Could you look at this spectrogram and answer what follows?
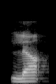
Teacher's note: ല നാവിന്റെ അറ്റം മേലെ മുൻപല്ലിന്റെ മോണയിലാണ്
